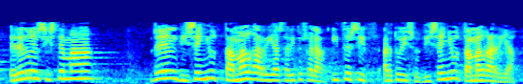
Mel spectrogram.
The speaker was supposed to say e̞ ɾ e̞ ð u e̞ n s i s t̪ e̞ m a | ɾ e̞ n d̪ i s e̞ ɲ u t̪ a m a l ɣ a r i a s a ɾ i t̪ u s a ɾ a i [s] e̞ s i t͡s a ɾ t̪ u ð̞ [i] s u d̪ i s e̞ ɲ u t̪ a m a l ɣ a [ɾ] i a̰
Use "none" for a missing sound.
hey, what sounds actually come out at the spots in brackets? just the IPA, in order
t͡s, i, r

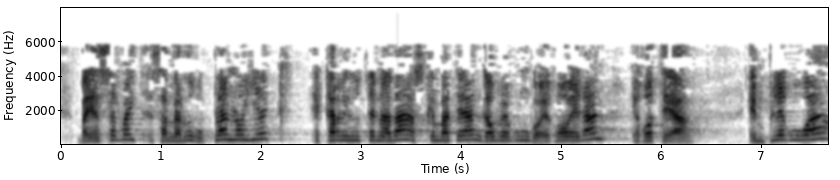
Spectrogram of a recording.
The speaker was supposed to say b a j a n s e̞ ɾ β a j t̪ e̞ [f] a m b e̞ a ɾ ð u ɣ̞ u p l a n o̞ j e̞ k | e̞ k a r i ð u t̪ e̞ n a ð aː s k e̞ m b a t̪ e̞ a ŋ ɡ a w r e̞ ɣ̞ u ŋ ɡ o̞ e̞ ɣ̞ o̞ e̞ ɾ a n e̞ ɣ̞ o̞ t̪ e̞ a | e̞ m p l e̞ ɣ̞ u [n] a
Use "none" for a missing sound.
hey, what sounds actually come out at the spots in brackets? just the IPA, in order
s, none

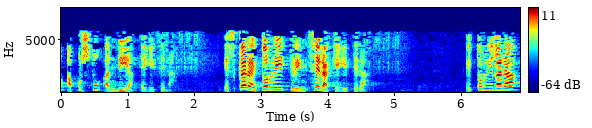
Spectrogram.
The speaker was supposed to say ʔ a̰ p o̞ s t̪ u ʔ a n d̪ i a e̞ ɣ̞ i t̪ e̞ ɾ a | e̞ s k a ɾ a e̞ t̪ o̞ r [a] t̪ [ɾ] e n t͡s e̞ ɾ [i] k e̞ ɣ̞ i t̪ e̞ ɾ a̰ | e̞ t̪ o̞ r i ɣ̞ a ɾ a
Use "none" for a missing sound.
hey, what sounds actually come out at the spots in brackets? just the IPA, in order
i, ɾ, a

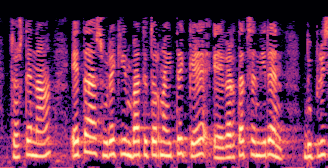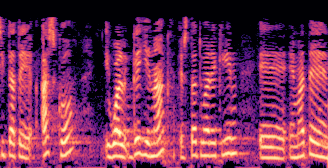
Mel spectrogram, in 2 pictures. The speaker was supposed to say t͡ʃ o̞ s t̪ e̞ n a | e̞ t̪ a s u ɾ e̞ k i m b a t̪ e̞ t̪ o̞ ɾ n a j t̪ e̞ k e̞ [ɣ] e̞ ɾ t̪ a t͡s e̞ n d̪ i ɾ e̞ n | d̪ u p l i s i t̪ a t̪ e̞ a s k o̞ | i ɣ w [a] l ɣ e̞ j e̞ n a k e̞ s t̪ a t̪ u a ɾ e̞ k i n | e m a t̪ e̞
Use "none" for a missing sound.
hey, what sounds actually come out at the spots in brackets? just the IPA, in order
ɣ, a

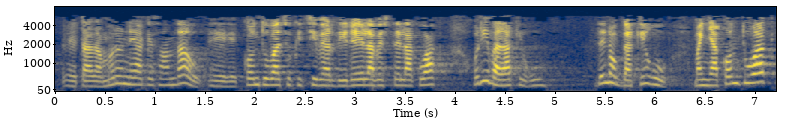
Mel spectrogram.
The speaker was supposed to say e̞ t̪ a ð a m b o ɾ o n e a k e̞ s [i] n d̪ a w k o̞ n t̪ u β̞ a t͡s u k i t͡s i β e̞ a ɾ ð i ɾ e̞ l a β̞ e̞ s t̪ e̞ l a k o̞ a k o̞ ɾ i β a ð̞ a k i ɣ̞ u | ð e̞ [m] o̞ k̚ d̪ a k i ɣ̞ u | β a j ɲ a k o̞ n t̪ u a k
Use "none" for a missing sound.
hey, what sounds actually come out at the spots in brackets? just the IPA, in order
a, n

